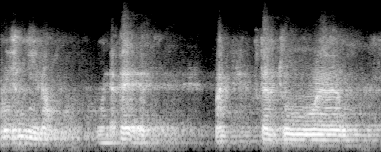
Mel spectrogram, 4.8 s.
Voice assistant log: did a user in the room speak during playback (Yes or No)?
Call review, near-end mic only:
No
